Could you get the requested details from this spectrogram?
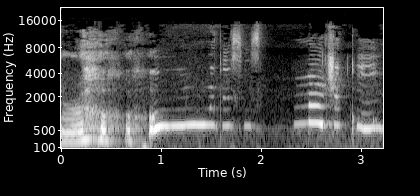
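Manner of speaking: high, loud, giddy laughing excitement. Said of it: "Sorry, I'm getting so excited".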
